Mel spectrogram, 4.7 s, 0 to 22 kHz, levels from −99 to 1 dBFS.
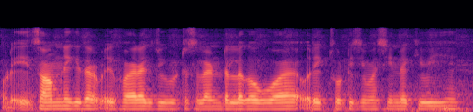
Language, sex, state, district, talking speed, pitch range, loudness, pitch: Hindi, male, Uttar Pradesh, Shamli, 255 wpm, 110-115 Hz, -21 LUFS, 115 Hz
